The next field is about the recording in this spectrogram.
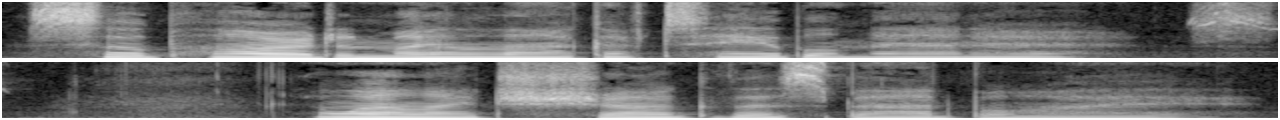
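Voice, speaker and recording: A woman's voice: fairly high pitch, level tone, slow pace, darkish tone, no room sound. A woman voicing an obsessive, doting, gleefully morbid young vampire in an intimate, theatrical ASMR roleplay monologue. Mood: delighted, gushing. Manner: gushing, theatrical, breathy asides, lovestruck.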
